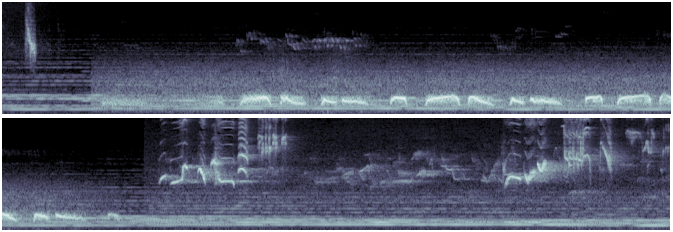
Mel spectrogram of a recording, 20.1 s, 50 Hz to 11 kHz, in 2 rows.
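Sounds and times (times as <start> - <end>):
dove cooing: 3.0 - 14.3.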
